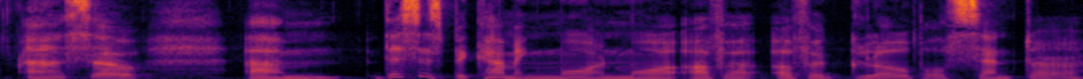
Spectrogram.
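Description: On a very clean recording with a silent background, a woman with a German accent talks at a medium pitch and a fairly slow pace. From Germany. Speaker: economic development executive. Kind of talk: interview. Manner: halting, many fillers.

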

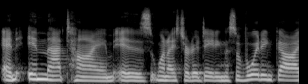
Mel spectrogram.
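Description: On a very clean recording with a silent background, a woman speaks in an unremarkable speaking voice at medium pitch with fairly even intonation. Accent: American. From Florida. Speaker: podcaster and content creator. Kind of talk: casual interview chat.

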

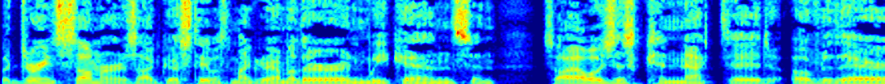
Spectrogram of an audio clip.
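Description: Recorded very cleanly over a silent background, an unremarkable speaking voice with an American accent moves at a fairly quick pace with ordinary pitch variation. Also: man, medium pitch for a man. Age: 40s. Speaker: pastor. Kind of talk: radio interview; sermon.

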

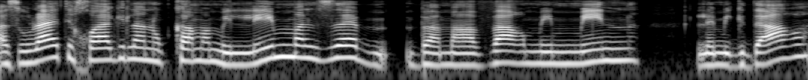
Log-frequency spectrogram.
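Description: A woman speaks at a medium pitch and a moderate pace, with ordinary pitch variation and very even loudness. It is an ordinary speaking voice. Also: very clean recording, silent background. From Argentina. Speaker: podcast host. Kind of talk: interview. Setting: studio.

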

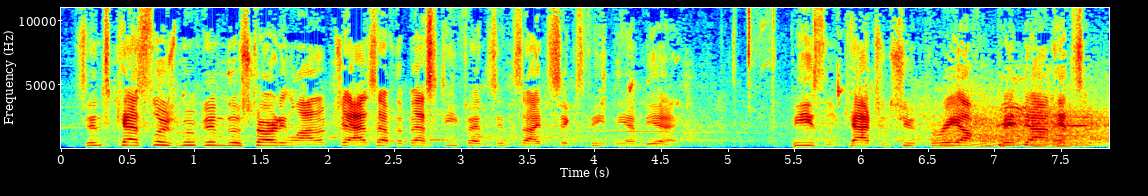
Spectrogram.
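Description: With noticeable background noise behind him, a man with a high pitch talks at a fairly quick pace in a raised, projected voice. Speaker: radio play-by-play announcer. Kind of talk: live play-by-play basketball commentary. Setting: arena broadcast. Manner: rapid-fire, clipped play-by-play delivery; animated, rising pitch on big plays.

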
